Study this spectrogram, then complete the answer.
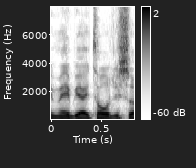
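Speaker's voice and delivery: ordinary delivery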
